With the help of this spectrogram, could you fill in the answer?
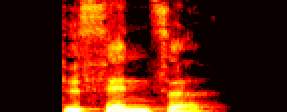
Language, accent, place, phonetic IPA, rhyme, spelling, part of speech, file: German, Germany, Berlin, [dɪˈsɛnzə], -ɛnzə, Dissense, noun, De-Dissense.ogg
- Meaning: nominative/accusative/genitive plural of Dissens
